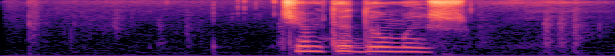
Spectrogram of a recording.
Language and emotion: Russian, neutral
